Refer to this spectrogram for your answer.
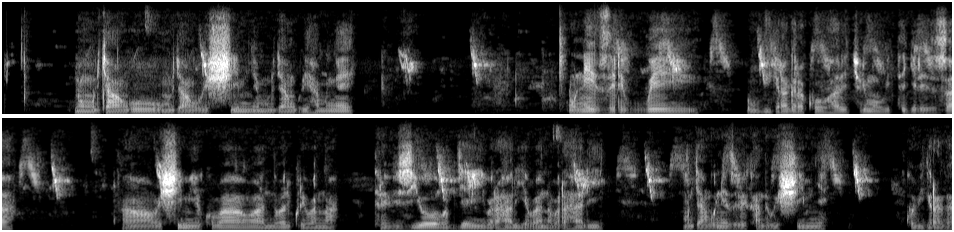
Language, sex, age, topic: Kinyarwanda, male, 18-24, health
